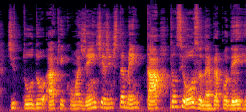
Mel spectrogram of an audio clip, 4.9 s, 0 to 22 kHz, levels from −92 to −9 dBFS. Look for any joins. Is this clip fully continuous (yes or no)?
no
